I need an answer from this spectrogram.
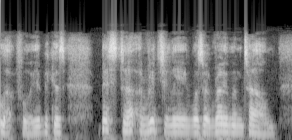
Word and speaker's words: Bicester: That was at Bicester in the UK. Now, I'll probably have to spell that for you because Bicester originally was a Roman town. So it's pronounced Bicester, but it's spelt Bicester.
